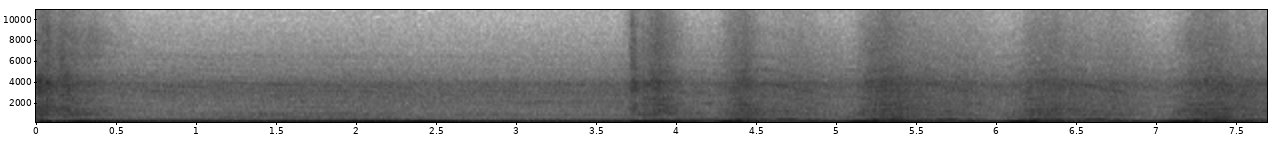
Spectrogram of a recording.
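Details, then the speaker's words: Subaru EZ30R-swapped Porsche 911, after an earlier shutdown fault: the engine starts smoothly, settles to an even idle and takes five crisp, clean throttle blips. The owner concludes the fault is ECU-related, not a loose fuel pump negative ground. "so that smooth startup and rev tells me this has to be ECU related I mean that just started up beautifully it ran beautifully"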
